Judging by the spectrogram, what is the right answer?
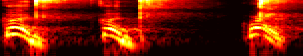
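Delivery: slightly cheerful, upbeat, kept restrained. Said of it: "Little upbeat, not too much".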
